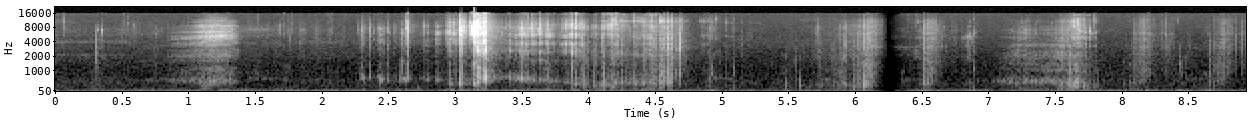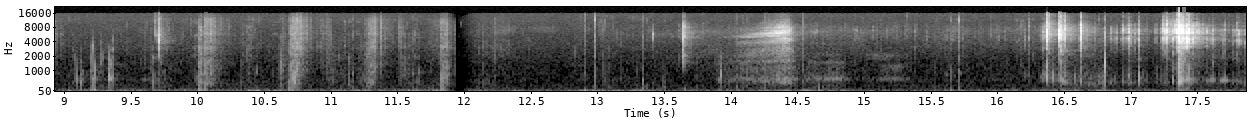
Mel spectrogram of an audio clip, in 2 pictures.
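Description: A woman chews and slurps wetly, close to a microphone.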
